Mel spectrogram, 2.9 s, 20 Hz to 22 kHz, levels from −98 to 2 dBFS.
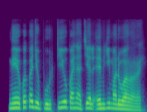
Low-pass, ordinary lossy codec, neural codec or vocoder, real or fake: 10.8 kHz; none; codec, 24 kHz, 0.9 kbps, WavTokenizer, large speech release; fake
